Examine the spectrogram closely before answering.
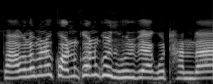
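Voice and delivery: high, loud outdoor call. Real, not acted. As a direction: call across the field. Calling out outdoors.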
